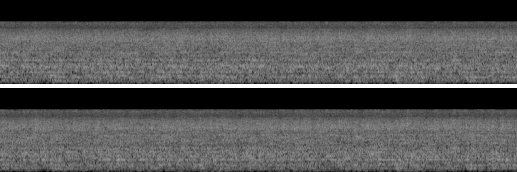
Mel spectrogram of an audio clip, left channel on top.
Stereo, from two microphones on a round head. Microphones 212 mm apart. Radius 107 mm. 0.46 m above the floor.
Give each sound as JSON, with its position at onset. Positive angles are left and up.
{"t": 0.0, "sound": "running water", "side_deg": -5, "distance_m": 2.5}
